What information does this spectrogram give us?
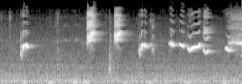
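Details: Caged Oriental magpie-robin, a household hobby bird, singing as a lure to provoke a silent bird into song: scattered clear whistles and rising slurs between short rasping bursts, against low steady background noise.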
